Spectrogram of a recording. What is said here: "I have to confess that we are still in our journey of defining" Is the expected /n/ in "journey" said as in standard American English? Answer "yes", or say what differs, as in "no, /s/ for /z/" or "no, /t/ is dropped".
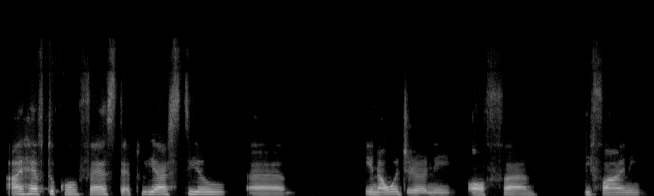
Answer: yes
